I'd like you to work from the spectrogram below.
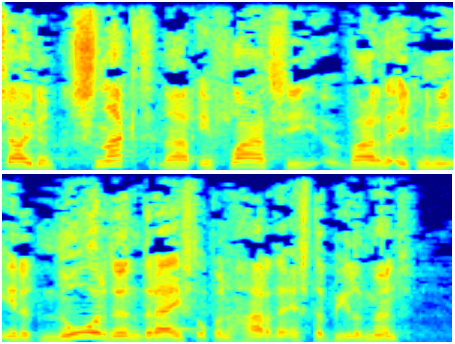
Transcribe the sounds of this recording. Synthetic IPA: œɥdənsnaktnaːrɪnflaːtsiʋaːrdəʔekonomiɪnətnoːərdəndrɛjftɔpənɦardəɛnstabiləmønt

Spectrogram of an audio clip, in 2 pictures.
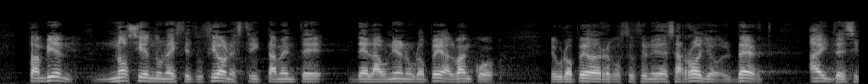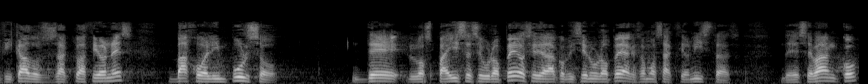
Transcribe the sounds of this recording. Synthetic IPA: t̪ambje̞nːo̞sje̞nd̪ounainst̪it̪uθjo̞ne̞st̪ɾik̚t̪amẽnt̪e̞ | ðe̞launjõne̞wɾo̞pe̞aelβaŋko̞ | e̞wɾo̞pe̞oð̞e̞rekonst̪ɾukθjo̞niðe̞saro̞ʎo̞elβe̞ɾt̪ | aint̪e̞nsifikað̞o̞susak̚t̪waθjo̞ne̞s | baxo̞e̞limpulso̞ | ðe̞lo̞spaise̞se̞wɾo̞pe̞o̞siðe̞lako̞misjo̞newɾo̞peake̞so̞mo̞sak̚θjo̞nist̪az | ðe̞ese̞β̞aŋko̞

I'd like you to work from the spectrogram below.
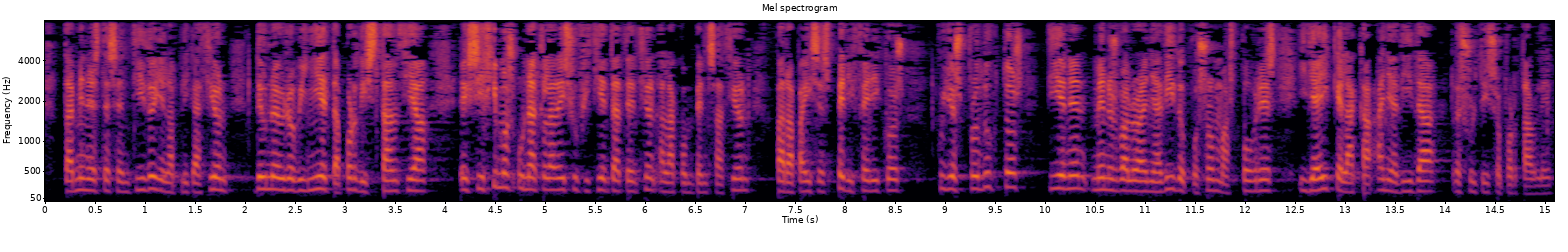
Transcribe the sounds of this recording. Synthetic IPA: t̪amje̞ne̞st̪e̞se̞nt̪iðojienlaplikaθjo̞n | d̪eunaewɾo̞β̞iɲe̞t̪apo̞ɾðist̪anθjae̞ksiximo̞sunaklaɾaisufiθje̞nt̪e̞at̪e̞n̟θjo̞nʔalako̞mpẽ̞nsaθjo̞n | paɾapaise̞spe̞ɾife̞ɾiko̞s | kuʝo̞spɾo̞ðukt̪o̞st̪je̞nẽ̞nmẽ̞no̞zβalo̞ɾaɲaðiðopwesːo̞nmaspo̞βɾe̞siðeaike̞lakaʔaɲaðiðare̞sult̪eainso̞po̞ɾt̪aβle̞

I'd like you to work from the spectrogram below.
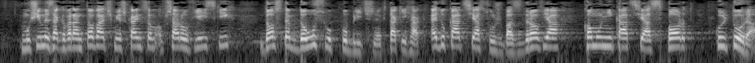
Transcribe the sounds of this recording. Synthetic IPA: muɕimɘzaɡvaɾant̪ɔvat͡ɕmʲjɛʂkaɲt̪sɔmɔ̰pʂaɾuvʲːjejskʲix | d̪ɔst̪ɛmb̚d̪ɔuswuk̚publʲit͡ʂnɘxt̪akʲixjakɛd̪ukat̪sʲjaswuʐbazd̪ɾɔvʲja | kɔmuɲikat̪sʲjaspɔɾt̪ | kult̪uɾa̰

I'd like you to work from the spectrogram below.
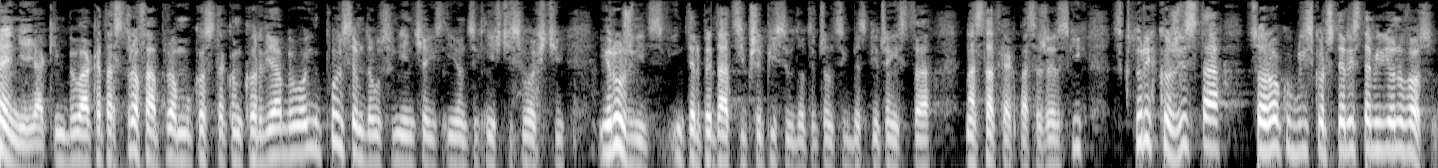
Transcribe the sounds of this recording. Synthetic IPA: ɛɲɛjakʲimbɘwakat̪ast̪ɾɔfapɾɔmukɔst̪akɔŋkɔɾd̪ʲjabɘwɔimpulsɛmd̪ɔusuɲeɲt͡ɕaist̪ɲejɔnt̪sɘxɲeɕt͡ɕiswɔɕt͡ɕi | iɾuʐɲit̪svint̪ɛɾpɾɛt̪at̪sʲjipʂɛpʲisuvd̪ɔt̪ɘt͡ʂɔnt̪sɘɣbɛspʲjɛt͡ʂɛj̃st̪fanast̪at̪kaxpasaʐɛɾskʲixskt̪uɾɘxkɔʐɘst̪at̪sɔɾɔkublʲiskɔt͡ʂt̪ɛɾɘst̪amʲilʲjɔnufɔsu̥p

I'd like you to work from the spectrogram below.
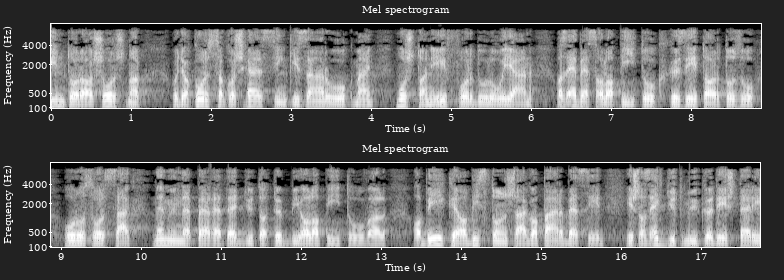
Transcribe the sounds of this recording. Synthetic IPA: int̪o̞ɾɒːʃo̞rʃnɒk | ho̞ɟɒko̞rsɒko̞ʃhɛlsiŋkizaːɾoːokmaːɲ | mo̞ʃt̪ɒnieːfːo̞rd̪uloːjaːn | ɒzɛbɛsɒlɒpiːt̪oːkːø̞zeːt̪ɒrt̪o̞zoː | o̞ɾo̞so̞rsaːɡnɛmynːɛpɛlɦɛt̪ɛɟːyt̪ːɒt̪øbːiɒlɒpiːt̪oːvɒlɒbeːkɛɒbist̪o̞nʃaːɡɒpaːrbɛseːd̪ | eːʃɒzɛɟːyt̪myːkød̪eːʃt̪ɛɾeː

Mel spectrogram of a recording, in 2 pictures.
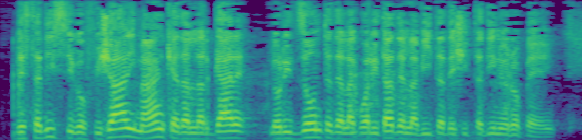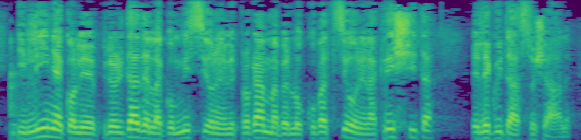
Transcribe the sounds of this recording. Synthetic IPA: lest̪at̪ist̪ikeufːit͡ʃaːlimaaŋk̟ead̪alːarɡaːɾe | loɾid̪zːont̪ed̪elːakwalit̪ad̪ːelːaviːt̪ad̪ejt͡ʃit̪ːad̪iːniewɾopɛːi | inliːneakonlepɾioɾit̪ad̪elːakomːisːjoːnenelpɾoɡɾamːapɪrlokːupat̪sːjoːnelakɾeʃːit̪a | elekwit̪asːot͡ʃa̰ːle

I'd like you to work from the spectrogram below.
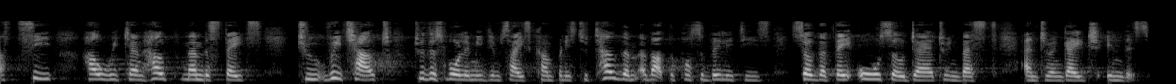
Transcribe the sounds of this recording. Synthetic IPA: stsihaʊwikʰɨ̃nhɛlˠp̚mɛ̃mbə˞steɪtstʰɨɹit͡ʃaʊtʰːɨðɨsmɔlˠə˞midiɨ̃msaɪz̥kʰʌ̃mpɨniz̥tʰɨtʰɛlˠðə̃mʔə̰baʊt̪̚ðəpʰɑsəbɪlˠɨɾiz̥soʊðɨt̪̚ðeɪʔɔlˠsoʊdɛɹɾʰɨɨ̃ɱvɛstʔɨ̃ntʰɨɨ̃nɡeɪd͡ʒɪ̃nðɪ̰s

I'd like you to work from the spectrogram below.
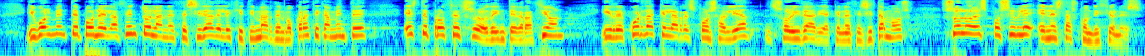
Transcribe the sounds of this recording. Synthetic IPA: iɣwalmẽ̞nt̪e̞po̞neːlaθẽ̞nt̪oenlane̞θe̞siðaðe̞le̞xit̪imaɾðe̞mo̞kɾat̪ikamẽnt̪e̞ | e̞st̪e̞pɾo̞θe̞soðeint̪e̞ɣ̞ɾaθjo̞n | ire̞kwe̞ɾðake̞lare̞spo̞nsaβiliðaðso̞liðaɾjake̞ne̞θe̞sit̪amo̞sː | o̞lo̞e̞spo̞siβ̞le̞ʔene̞st̪asko̞nd̪iθjo̞ne̞s

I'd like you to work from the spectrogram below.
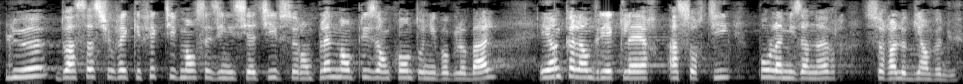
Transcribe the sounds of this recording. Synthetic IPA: lyød̪wasasyʁekefɛk̚t̪ivmɑ̃sezinisjat̪ivsəʁɔ̃plɛnmɑ̃pχizɑ̃kɔ̃t̪onivoɡlɔbal | eɛ̃kalɑ̃d̪ʁijeklɛʁasɔʁt̪i | puʁlamizɑ̃nœvʁ | səʁaləbjɛ̃vəny

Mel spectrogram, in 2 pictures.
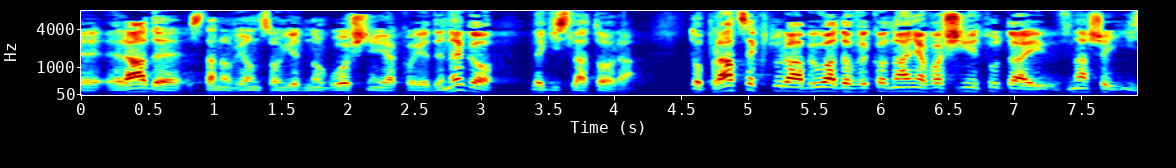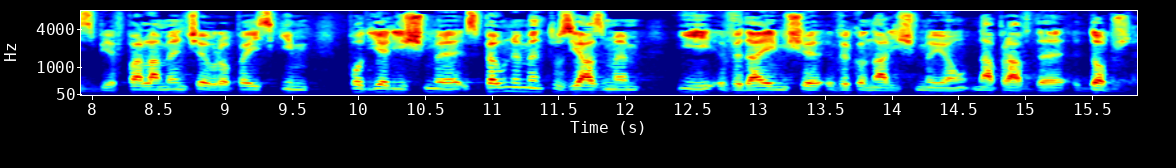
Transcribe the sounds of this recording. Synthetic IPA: ɾad̪ɛst̪anɔvʲjɔnt̪sɔ̃w̃jɛd̪nɔɡwɔɕɲɛjakɔjɛd̪ɘnɛɡɔ | lɛɡʲislat̪ɔɾa̰ | t̪ɔpɾat̪sɛkt̪uɾabɘwad̪ɔvɘkɔnaɲavwaɕɲɛt̪ut̪ajvnaʂɛjizbʲjɛfpaɾlamɛnt͡ɕɛːwɾɔpɛjskʲim | pɔd̪jɛlʲiɕmɘspɛwnɘmɛnt̪uzʲjazmɛm | ivɘd̪ajɛmʲiɕɛvɘkɔnalʲiɕmɘjɔ̃w̃napɾavd̪ɛd̪ɔbʐɛ

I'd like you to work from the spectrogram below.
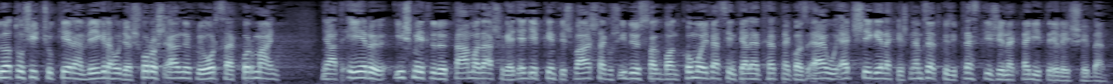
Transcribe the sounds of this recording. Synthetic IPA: tud̪ɒt̪o̞ʃiːt͡ʃːukːeːɾɛɱveːɡrɛɦo̞ɟɒʃo̞ɾo̞ʃɛlnø̞kløːo̞rsaːkːo̞rmaːɲː | aːt̪eːɾøːiʃmeːt̪løːd̪øt̪ːaːmɒd̪aːʃo̞kɛɟːɛɟeːp̚keːnt̪eːʃʋaːlʃaːɡo̞ʃid̪øːsɒɡ̚bɒŋko̞mo̞jvɛsiːnt̪jɛlɛnt̪hɛt̪nɛkɒzɛuːɛcʃeːɡeːnɛkeːʃnɛmzɛt̪kø̞ziprɛst̪iːʒeːnɛkmɛɡit̪eːleːʃḛːbɛ̰n

